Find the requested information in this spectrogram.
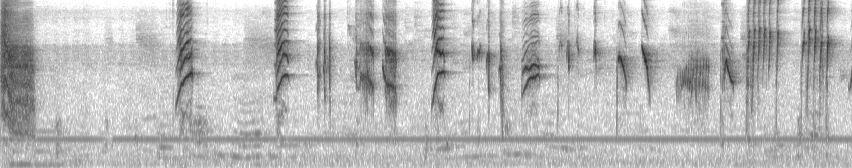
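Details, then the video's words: A long-tailed shrike lure recording for birds that are sluggish or moulting: a varied, fast run of rising chirps, scratchy notes and rapid stuttering trills that grows busier toward the end, over a faint hum. "Cendet Gacor Buka Krodong Pancingan Khusus Buat Cendet Loyo Malas Atau Lagi Mabung Agar tetap Bunyi"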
